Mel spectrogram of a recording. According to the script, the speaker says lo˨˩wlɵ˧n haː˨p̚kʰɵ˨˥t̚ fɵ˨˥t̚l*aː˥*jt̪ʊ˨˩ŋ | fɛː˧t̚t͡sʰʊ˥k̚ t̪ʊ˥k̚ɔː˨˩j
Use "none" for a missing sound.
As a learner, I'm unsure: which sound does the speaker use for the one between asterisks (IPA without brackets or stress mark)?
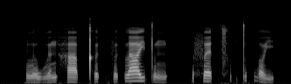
aː˥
